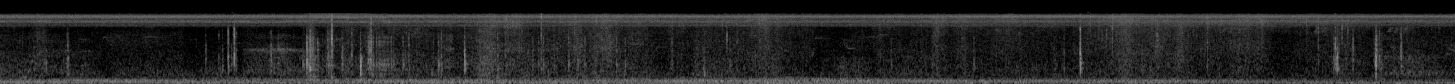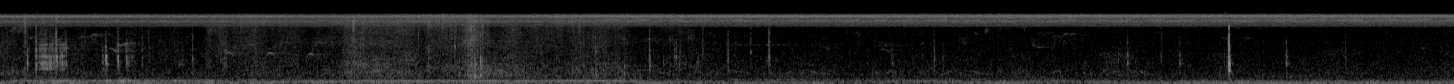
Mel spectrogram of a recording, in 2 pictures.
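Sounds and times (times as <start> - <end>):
insects chorus buzzing: 0.0 - 29.0
faint clicks and rustles: 0.1 - 24.1.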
